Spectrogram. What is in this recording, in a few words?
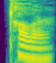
"Color", English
